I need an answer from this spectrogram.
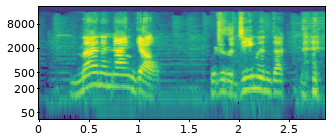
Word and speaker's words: Manananggal: Manananggal. What? There you go. Pronounce it properly, right? Manananggal, which is a demon that...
